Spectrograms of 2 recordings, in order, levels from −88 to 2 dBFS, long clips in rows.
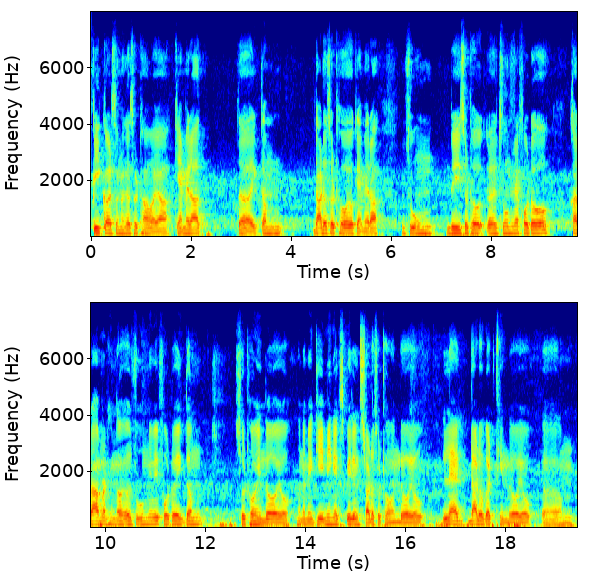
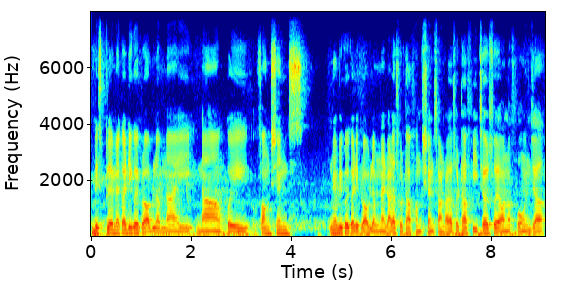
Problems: constant background noise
